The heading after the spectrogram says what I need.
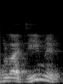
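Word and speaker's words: Владимир: Ou Vladimir, como se fala, na verdade, em russo, né?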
